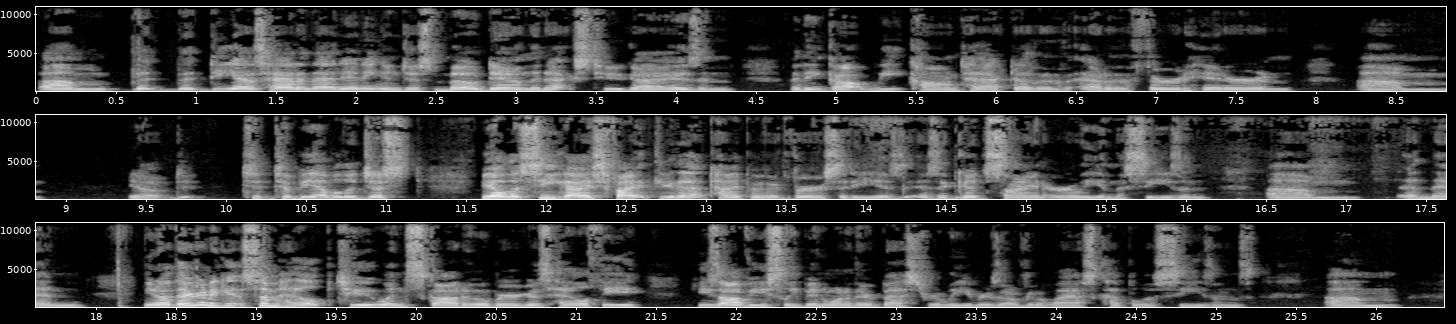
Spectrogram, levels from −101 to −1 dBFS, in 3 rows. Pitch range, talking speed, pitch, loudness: 140-175 Hz, 205 wpm, 155 Hz, -24 LUFS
